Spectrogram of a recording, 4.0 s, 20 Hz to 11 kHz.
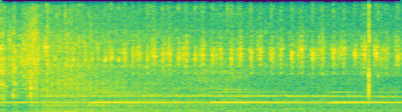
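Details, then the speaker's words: Late-1990s/early-2000s Chrysler/Dodge Caravan minivan, 3.3/3.6L, idling after idler pulley bearings and tensioner were lubricated: thin steady belt squeal with faint repeating chirp persists; cause suspected, not confirmed (harmonic balancer suggested by others, doubted). "It's still noisy."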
